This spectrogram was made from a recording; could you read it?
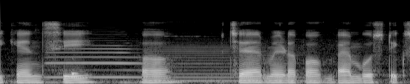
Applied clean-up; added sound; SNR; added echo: none; Wind instrument, woodwind instrument + Cowbell; 13 dB; none.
